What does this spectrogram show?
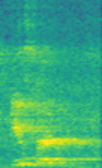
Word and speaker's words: Beaufort: Galt Brown corrected my pronunciation, it's Beaufort, South Carolina.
